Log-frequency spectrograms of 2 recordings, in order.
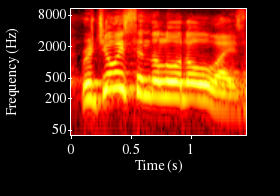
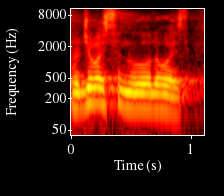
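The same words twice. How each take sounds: First: Paul dictating. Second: Scribe repeating. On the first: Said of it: "he says". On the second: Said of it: "the guy goes". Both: Retold or imitated.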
